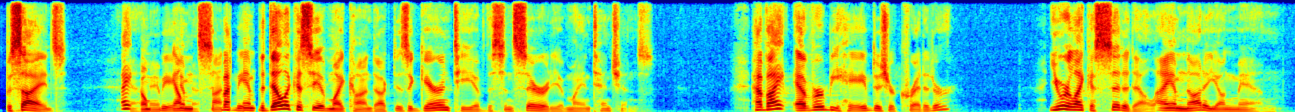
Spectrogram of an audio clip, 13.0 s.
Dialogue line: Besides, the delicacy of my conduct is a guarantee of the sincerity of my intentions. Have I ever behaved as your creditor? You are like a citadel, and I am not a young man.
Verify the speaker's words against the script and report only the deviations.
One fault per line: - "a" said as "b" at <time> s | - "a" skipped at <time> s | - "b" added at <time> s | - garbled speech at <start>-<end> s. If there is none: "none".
- garbled speech at 1.2-2.6 s
- "and" skipped at 11.6 s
